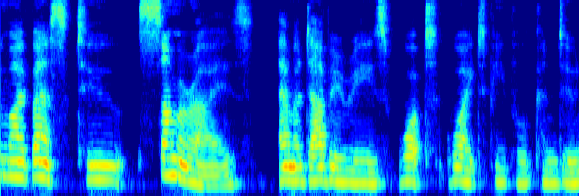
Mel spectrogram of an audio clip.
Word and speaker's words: Dabiri: little bit about Emma dabiri herself you say her name exactly as Adrian said the emphasis is on the first then I'm going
